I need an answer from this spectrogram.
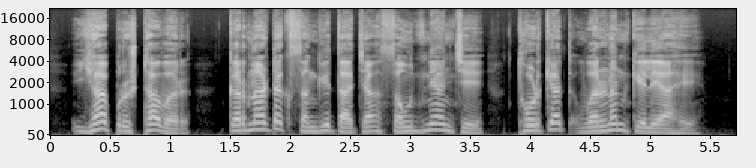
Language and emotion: Marathi, neutral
